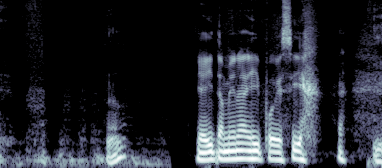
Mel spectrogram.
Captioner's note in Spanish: risas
